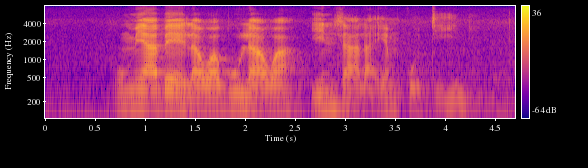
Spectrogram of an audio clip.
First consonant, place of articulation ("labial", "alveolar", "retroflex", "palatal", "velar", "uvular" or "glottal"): labial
